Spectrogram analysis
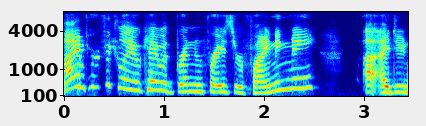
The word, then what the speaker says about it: Fraser: If you say Frasier, I know where you live. Oh, crap. Brendan Fraser's going to kill me. And so because of that, I have spent the last 20 years making sure I pronounce his name correctly.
